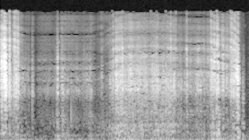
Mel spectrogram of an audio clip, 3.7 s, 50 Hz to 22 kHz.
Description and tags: Queneau frot metal 10
prise de son de regle qui frotte
clang, cycle, frottement, metal, metallic, piezo, rattle, steel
